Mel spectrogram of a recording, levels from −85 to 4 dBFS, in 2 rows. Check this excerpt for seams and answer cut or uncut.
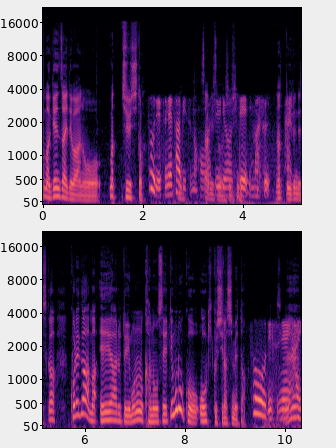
uncut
